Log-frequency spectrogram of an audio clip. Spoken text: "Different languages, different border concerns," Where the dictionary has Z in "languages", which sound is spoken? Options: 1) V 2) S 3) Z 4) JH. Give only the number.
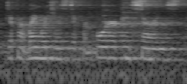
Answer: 3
